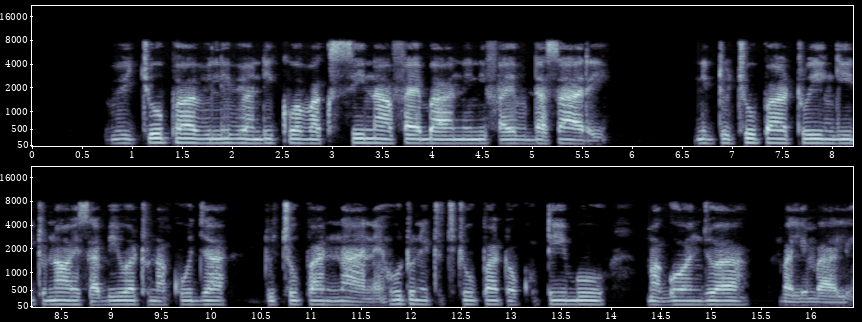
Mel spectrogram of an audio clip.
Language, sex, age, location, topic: Swahili, female, 18-24, Kisumu, health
